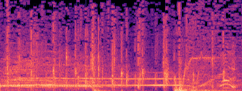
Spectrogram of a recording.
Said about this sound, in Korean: 아, 박수 한번 쳐주시죠.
